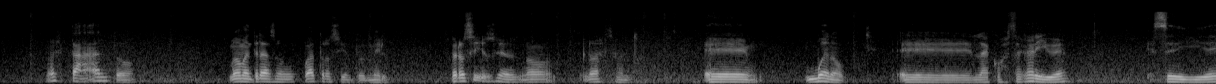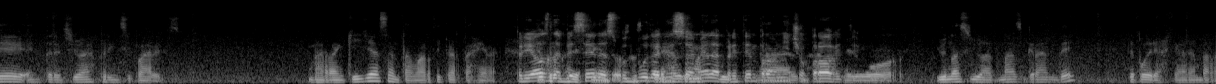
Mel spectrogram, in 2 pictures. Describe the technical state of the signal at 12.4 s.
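At 12.4 s the signal is intact, with only the room's own background noise sitting about 17 dB below the speech.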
